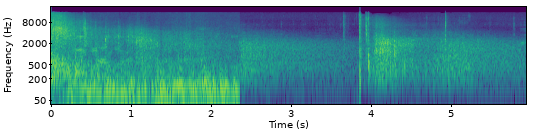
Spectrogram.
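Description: Two shots from a 7.62 mm M110A1 semi-automatic rifle. The first, at the start, is followed by a long, heavy rolling rumble that cuts off abruptly about halfway through. The second, a sharp crack near four seconds in, trails off in a shorter echo.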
